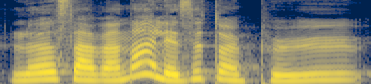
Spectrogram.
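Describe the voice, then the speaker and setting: A woman's voice: fairly high pitch, steady tone, a little fast, clear, resonant tone. Chatty Québécois woman telling a true-crime story. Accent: Québécois French. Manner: chatty, informal, with fillers and asides. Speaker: podcast host and storyteller.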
